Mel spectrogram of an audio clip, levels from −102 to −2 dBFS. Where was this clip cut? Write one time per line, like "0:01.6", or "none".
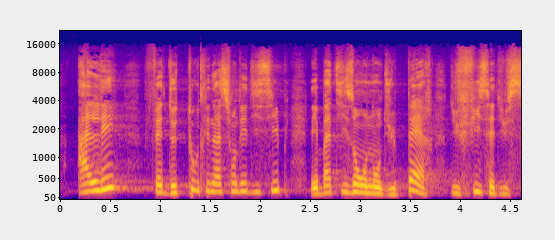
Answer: none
